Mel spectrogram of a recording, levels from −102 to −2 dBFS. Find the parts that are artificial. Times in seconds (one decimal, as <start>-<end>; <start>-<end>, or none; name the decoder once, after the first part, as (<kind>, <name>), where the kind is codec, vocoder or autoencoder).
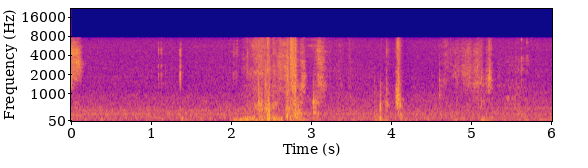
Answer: none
